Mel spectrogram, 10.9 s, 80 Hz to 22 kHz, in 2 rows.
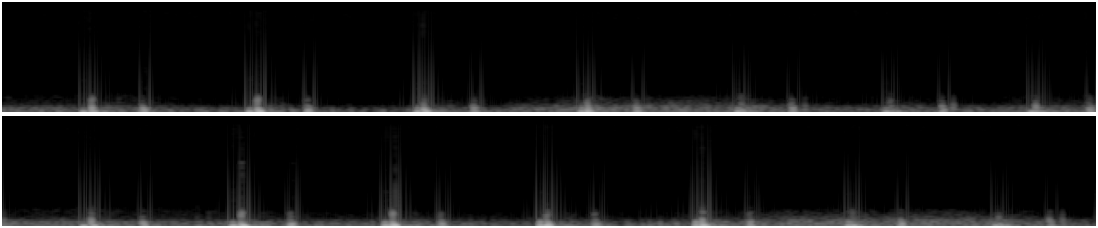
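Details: Heartbeat heard through a stethoscope on the chest for an ASMR recording: steady lub-dub at about 75 beats a minute with a soft rustle underneath; normal heartbeat.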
